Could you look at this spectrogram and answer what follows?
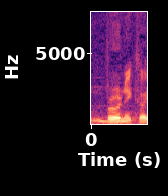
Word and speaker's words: Brunico: Yeah, Brunico.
